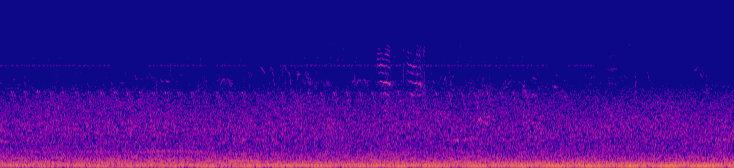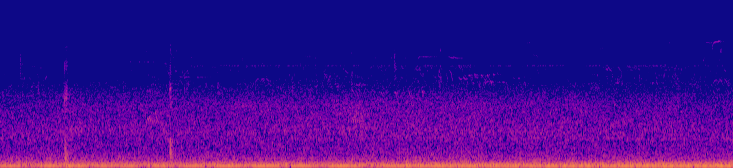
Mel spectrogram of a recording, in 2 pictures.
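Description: Distant approaching train: a low rumble that grows steadily louder as it nears, with scattered bird chirps over it.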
